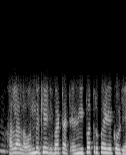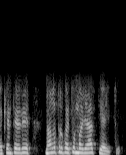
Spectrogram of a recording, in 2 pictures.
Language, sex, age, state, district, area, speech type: Kannada, male, 60+, Karnataka, Dakshina Kannada, rural, conversation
